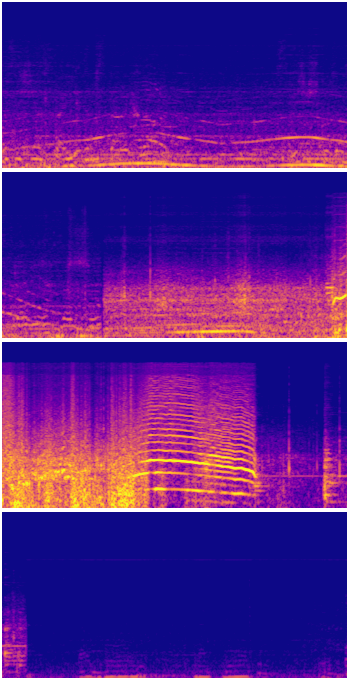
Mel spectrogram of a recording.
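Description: Car crash: noise builds over a few seconds to a loud burst. The burst ends in a squeal falling in pitch and cuts off abruptly about twelve seconds in. Voices are heard before it.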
